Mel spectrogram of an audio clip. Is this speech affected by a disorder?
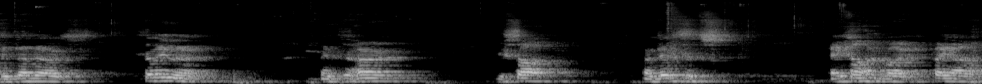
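Yes: stroke with facial paralysis; left side of face paralyzed; speech repeated aloud by Vishwamar Vyasas for listeners; some listeners cannot understand speech.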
